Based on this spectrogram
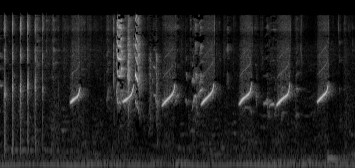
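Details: Indian ringneck parrot, a talking pet: a burst of rapid clicks, then seven short upswept squawking notes repeated about every three quarters of a second.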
